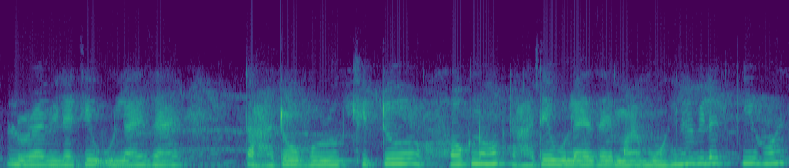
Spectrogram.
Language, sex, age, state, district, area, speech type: Assamese, female, 30-45, Assam, Dhemaji, rural, spontaneous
